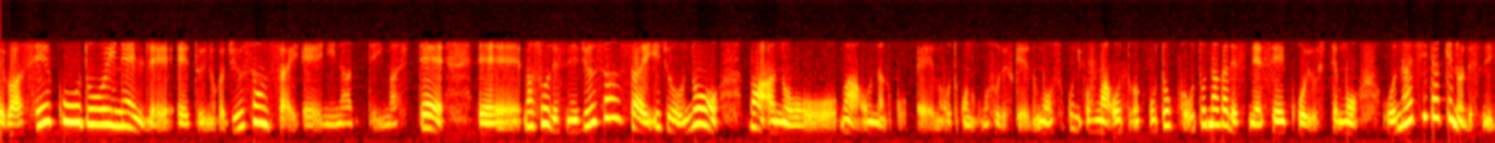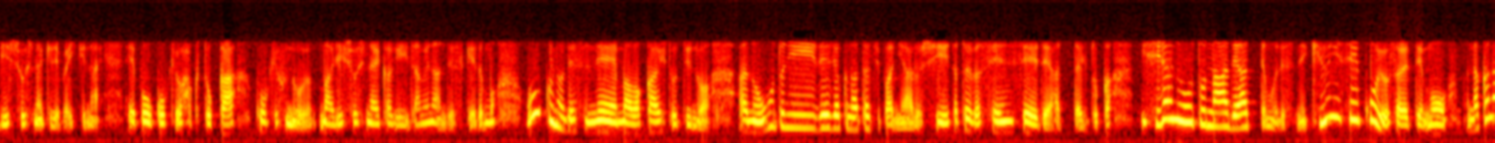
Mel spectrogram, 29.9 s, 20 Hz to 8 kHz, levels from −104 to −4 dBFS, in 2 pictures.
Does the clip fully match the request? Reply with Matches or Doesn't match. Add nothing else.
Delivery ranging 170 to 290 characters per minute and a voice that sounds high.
Doesn't match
